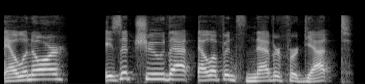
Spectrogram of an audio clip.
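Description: A woman's voice: mid-range voice, lively intonation, normal speed, no echo, close to an everyday voice. A woman voicing an earnest little male animal in a children's learning game, with a precise, fussy manner. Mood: curious. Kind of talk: children's educational game acting.

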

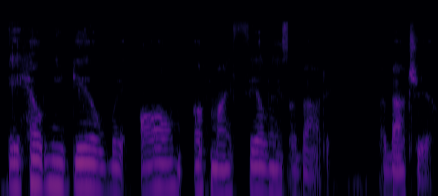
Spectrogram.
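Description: A man's voice: fairly low pitch, steady tone, moderate pace, dark tone, close to an everyday voice. A young man playing a regretful, closeted touring musician, earnest and hesitant as he pleads to reconcile in a play read over video call. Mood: earnest, pleading. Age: young adult. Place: small room at home, indoors.

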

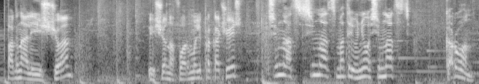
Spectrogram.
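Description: A youthful-sounding gaming host giving excited, chatty gameplay commentary, often exclaiming and repeating phrases. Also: sits high, brisk, over music. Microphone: voice-over on game footage.

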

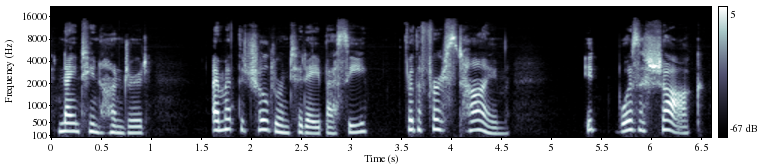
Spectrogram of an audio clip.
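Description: A woman's voice: fairly high pitch, fairly bright tone, no room sound, studio quality. An actress playing a genteel, sympathetic and inquisitive lady in an old-time radio drama, speaking politely and expressively. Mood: uneasy.

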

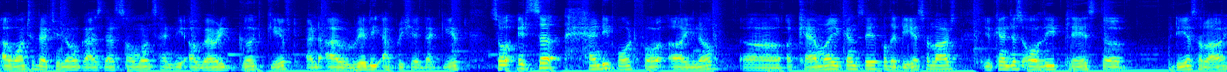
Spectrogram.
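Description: A man's voice: medium pitch, warm tone, roomy sound. A young man from India with an Indian accent, speaking English as a second language in a casual tech unboxing with lots of "you know" fillers. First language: not English. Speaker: tech reviewer. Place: indoor studio room with curtains.

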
